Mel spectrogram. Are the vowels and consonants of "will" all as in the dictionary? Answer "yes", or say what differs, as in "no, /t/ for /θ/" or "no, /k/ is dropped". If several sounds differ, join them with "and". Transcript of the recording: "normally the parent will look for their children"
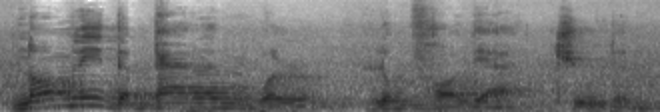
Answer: yes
